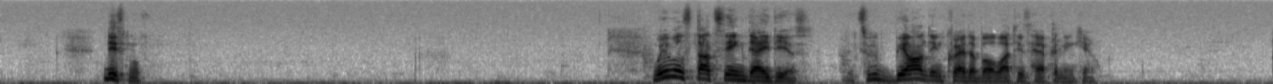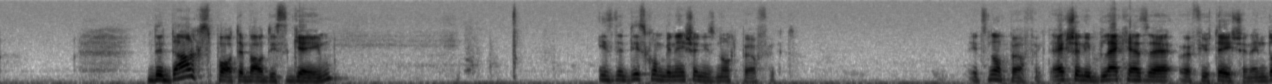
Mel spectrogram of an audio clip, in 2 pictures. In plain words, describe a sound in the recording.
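A man speaks calmly into a clip-on microphone, with pauses.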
